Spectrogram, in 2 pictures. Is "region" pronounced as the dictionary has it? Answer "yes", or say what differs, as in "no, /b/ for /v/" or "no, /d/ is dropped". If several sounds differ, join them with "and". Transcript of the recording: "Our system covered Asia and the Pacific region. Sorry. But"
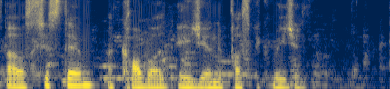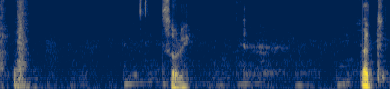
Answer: yes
